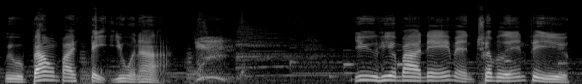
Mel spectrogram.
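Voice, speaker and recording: A man's voice: fairly high pitch, lively intonation, unhurried, faint music behind, pitched above the performer's own voice. A man voicing a vengeful, bombastic male villain who leads a clan, delivered in a theatrical, declaiming way.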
